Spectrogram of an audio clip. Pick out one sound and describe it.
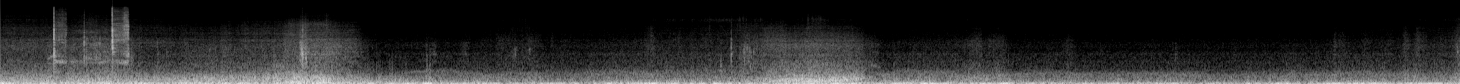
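Strong wind rushes and buffets loudly.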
